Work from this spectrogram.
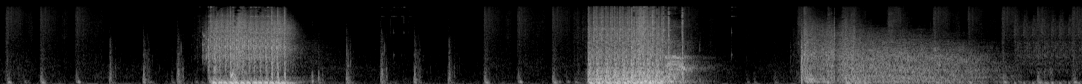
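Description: Gunfire from a browser shooter video game, with rapid single shots in a steady rhythm broken by dense full-auto bursts, close and loud over a faint voice.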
